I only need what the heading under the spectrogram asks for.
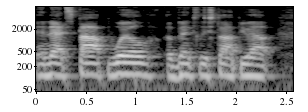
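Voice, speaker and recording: In an animated tone, a man speaks at medium pitch, with audible room echo. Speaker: investing educator. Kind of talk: live stream lecture. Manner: fast.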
